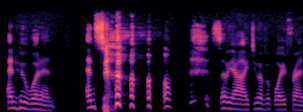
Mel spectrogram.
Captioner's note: laughing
